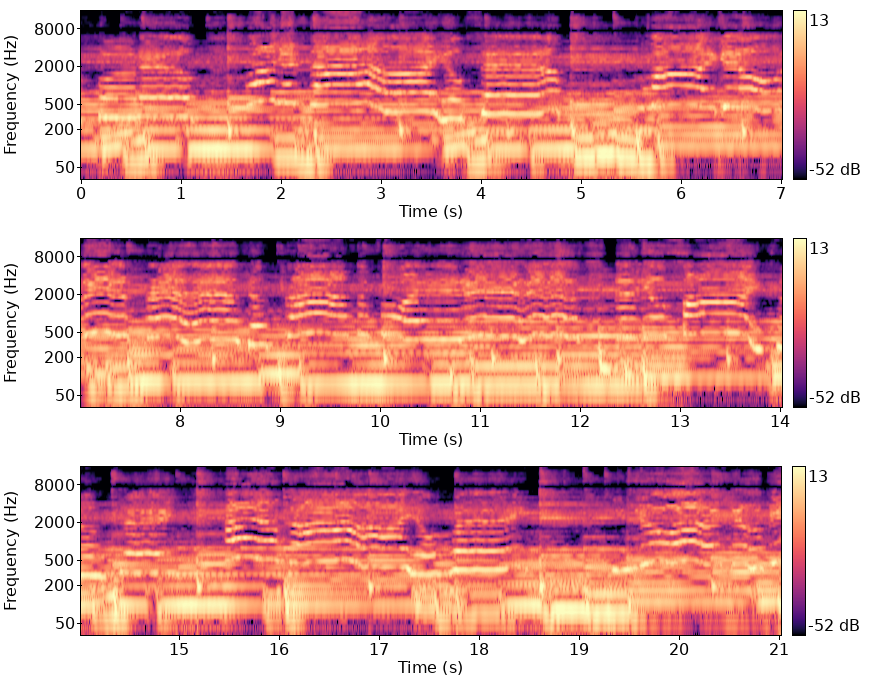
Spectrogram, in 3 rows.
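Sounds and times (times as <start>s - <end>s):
instrumental backing track: 0.0s - 21.0s
woman singing pop ballad: 0.0s - 21.0s.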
